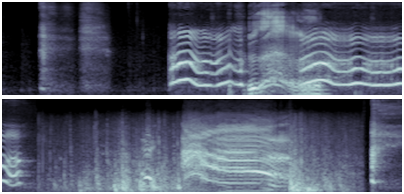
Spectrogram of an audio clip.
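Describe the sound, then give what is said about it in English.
A voice imitates the scream of a drunk man in a fishing boat being attacked in a film, two long, loud bursts, each a wavering, strained, high-pitched wail with a rough, breathy edge, separated by a brief lull of ragged noise. “And now, I have to ask you, how did his scream sound?”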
